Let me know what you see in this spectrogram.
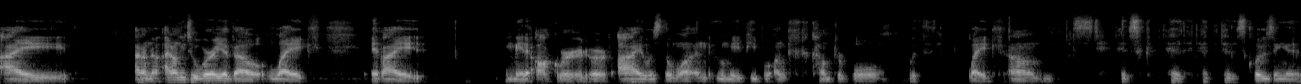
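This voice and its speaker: A man with a very deep, low pitch talks in a monotone, flat way. His pace is moderate, broken by long, frequent pauses. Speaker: panelist who stutters, college student. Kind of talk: panel discussion. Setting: video call. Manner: stuttering; halting, many fillers.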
